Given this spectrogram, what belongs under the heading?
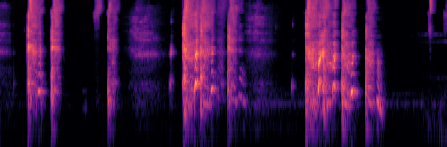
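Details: Morning coughing fit: about eight harsh, forceful coughs in close clusters.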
